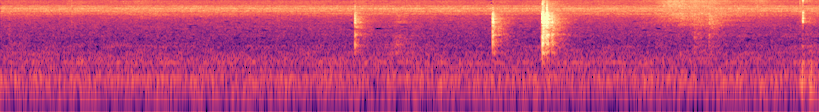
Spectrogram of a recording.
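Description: A few light clicks and taps, the loudest just under three seconds in, from a small circuit board being handled and set down on a tabletop, over a faint steady room hum.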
